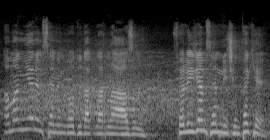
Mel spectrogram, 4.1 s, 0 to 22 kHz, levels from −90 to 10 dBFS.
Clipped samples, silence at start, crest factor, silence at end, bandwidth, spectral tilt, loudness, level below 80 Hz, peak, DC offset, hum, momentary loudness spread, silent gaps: under 0.1%; 0 s; 20 dB; 0 s; 13.5 kHz; -3.5 dB/octave; -25 LUFS; -58 dBFS; -6 dBFS; under 0.1%; none; 8 LU; none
